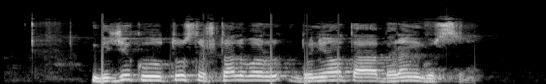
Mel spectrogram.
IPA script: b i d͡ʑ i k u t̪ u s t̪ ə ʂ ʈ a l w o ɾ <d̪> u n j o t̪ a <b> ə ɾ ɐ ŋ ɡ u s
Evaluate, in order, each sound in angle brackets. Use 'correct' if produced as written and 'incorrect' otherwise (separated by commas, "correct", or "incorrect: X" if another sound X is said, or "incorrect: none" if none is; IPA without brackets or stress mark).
correct, correct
